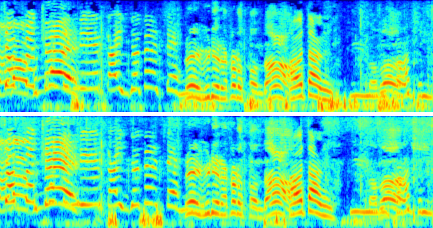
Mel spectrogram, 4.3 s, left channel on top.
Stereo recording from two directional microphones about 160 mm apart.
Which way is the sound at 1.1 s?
90° left.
